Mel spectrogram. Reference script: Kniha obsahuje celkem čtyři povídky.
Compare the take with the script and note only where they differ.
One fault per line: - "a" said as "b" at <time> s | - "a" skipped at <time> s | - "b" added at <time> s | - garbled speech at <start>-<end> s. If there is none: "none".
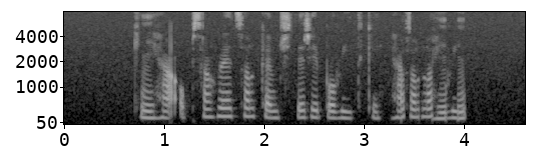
- garbled speech at 3.3-4.0 s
